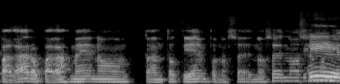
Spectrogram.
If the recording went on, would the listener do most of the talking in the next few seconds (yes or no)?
yes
